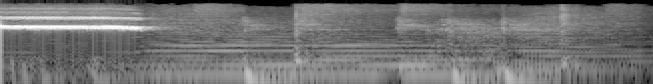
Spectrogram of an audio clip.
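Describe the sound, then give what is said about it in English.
A sharp, piercing whistle blast rings out loud for under a second, then cuts off, leaving quieter tonal sounds trailing behind. “Whistle. Oh, whistle! Hold on!”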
